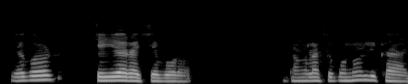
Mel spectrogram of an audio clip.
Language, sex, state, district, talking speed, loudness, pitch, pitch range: Bengali, male, West Bengal, Jhargram, 105 wpm, -28 LUFS, 170 Hz, 160-185 Hz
